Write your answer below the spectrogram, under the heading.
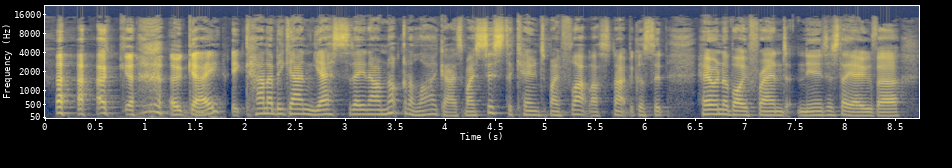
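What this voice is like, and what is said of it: Rough, ill-sounding voice. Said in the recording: “if I sound rougher than usual, it's actually because I'm slightly ill”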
